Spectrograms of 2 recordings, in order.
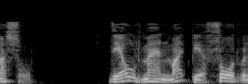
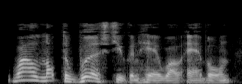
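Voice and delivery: ordinary delivery

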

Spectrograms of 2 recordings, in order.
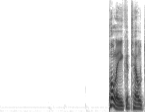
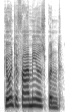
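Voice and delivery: put-on higher, louder girlish admission; Shufti, timid; 12 semitones higher, 5 dB louder than usual. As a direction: blurt it out shyly. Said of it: "only a little bit louder".

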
